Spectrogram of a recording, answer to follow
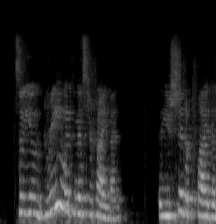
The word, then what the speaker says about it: Feynman: But I think it's sort of going off of Feynman's or Steiner? Feynman. Feynman? Excuse me. And you know I mispronounce things.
